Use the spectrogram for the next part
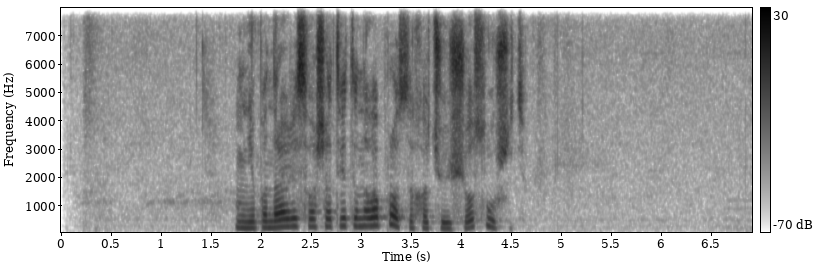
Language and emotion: Russian, neutral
